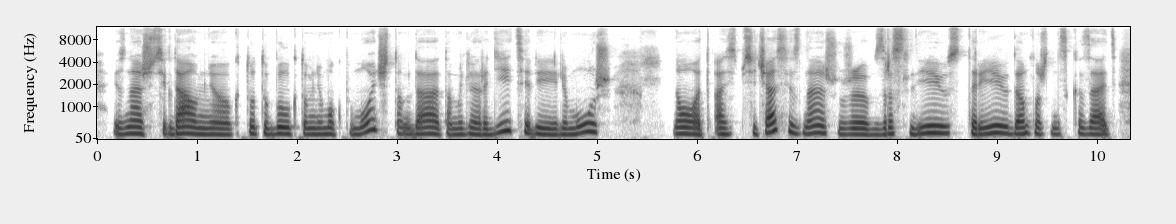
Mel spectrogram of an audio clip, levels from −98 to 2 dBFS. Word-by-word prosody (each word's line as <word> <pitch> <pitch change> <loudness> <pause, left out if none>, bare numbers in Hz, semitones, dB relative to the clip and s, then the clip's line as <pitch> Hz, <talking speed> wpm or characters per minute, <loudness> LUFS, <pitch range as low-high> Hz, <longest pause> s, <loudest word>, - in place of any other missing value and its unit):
И - - -4
знаешь, 195 0 +1
всегда 195 +2 +1
у - - +2
меня 175 -1 +1
кто-то 190 +2 -4
был, 190 +2 +3
кто 180 0 -5
мне 180 0 0
мог 180 -1 -2
помочь 265 - -1
там, 90 -1 -5
да, 190 - +2
там 165 0 -4
или 180 +2 -2
родители, 190 +7 0
или 175 -1 +1
муж. 225 +8 0 0.6
Ну 195 0 +1
вот, 185 -1 +1
а - - +1
п 180 - -1
сейчас 225 - +1
я, 235 - +1
знаешь, 205 +1 -1
уже 175 -1 +1
взрослею, 190 +5 +1
старею, 200 +2 +2
да, 185 +1 +2
можно 180 -1 -5
сказать. 180 0 -3
185 Hz, 180 wpm, -25 LUFS, 175-200 Hz, 0.6 s, был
